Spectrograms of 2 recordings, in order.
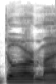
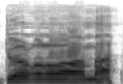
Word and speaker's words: dorma: I sang in Italian, and I had a literal Italian opera singer tell me, "Okay, but you have to roll your R's. It's not nessun dorma, it's nessun dorma."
